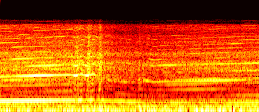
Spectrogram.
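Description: A race car engine dips in pitch as it shifts up a gear.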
